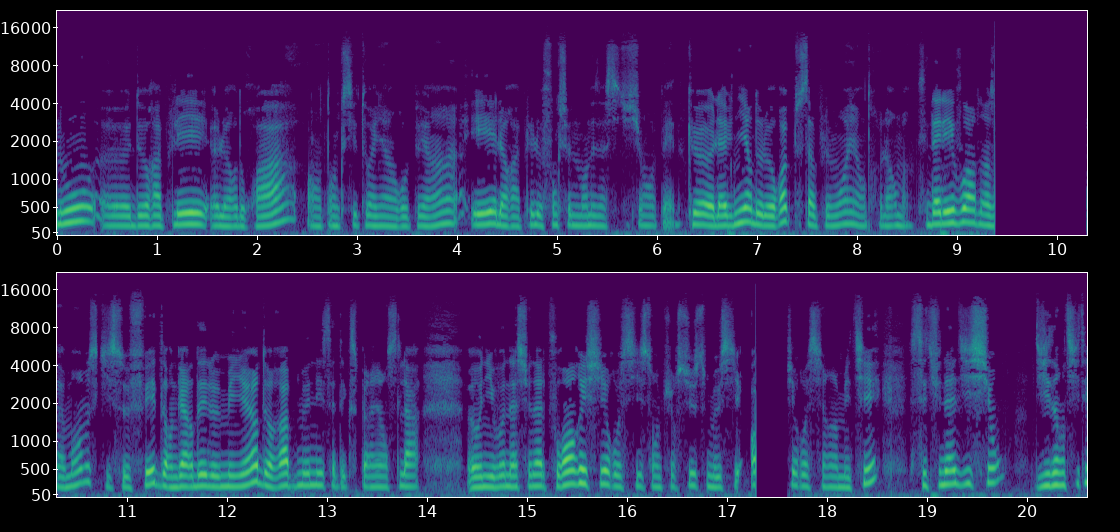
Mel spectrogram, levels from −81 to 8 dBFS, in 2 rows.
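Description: At 9.37 s and again at 17.28 s the connection drops and the player reconnects with a fresh decoder, a stream reconnect. The sound goes silent for 0.92 s, then 0.32 s, and resumes roughly half a second and 0.3 s further on, skipping material.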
